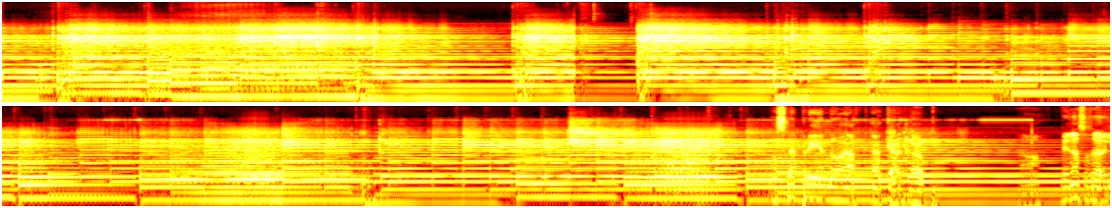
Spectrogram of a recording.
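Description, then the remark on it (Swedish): A heavily distorted, effects-laden tone plays continuously and loudly through a high-pass filter on an analog circuit with digital control, with a thin, high-pitched feedback whine ringing in the treble through the second half as the filter is adjusted. “lite rundgång ja, precis, i diskanterna.”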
